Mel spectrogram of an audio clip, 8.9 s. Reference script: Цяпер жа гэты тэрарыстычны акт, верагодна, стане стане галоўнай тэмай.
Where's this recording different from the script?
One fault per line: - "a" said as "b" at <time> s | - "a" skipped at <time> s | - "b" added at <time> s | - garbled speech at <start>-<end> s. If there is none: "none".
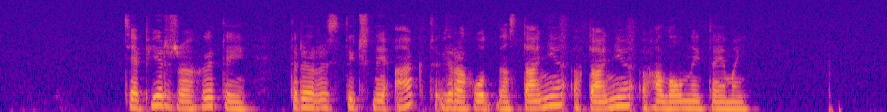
none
